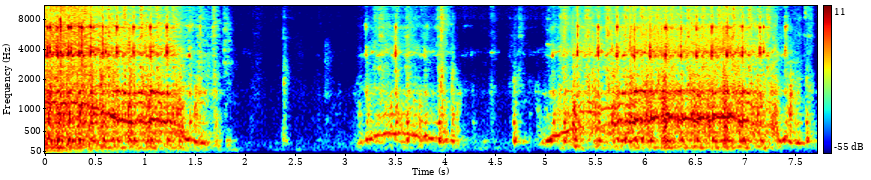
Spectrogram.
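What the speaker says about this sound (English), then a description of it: "we just did a little back stitch" A sewing machine runs a back stitch through denim in loud whirring bursts, a long run, a brief pause with a few clicks, then a shorter run and another long run.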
